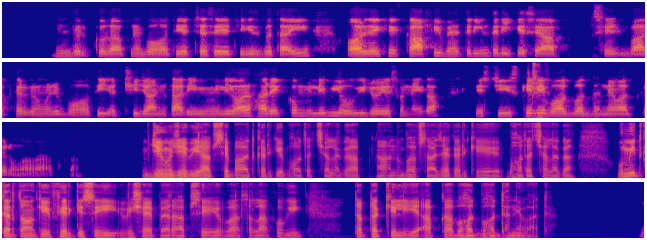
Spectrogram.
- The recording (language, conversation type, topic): Hindi, podcast, जब प्रेरणा गायब हो जाती है, आप क्या करते हैं?
- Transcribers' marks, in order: other background noise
